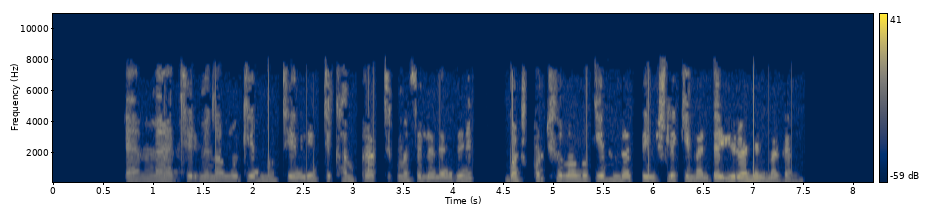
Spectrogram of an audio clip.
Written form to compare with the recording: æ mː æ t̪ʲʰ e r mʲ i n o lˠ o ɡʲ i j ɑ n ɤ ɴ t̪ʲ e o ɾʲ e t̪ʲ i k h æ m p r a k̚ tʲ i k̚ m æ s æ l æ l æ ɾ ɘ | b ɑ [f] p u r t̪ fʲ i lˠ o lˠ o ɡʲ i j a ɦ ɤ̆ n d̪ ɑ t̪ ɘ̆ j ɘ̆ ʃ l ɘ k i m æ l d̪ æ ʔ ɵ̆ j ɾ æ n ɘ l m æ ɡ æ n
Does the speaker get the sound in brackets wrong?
yes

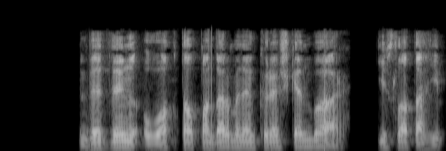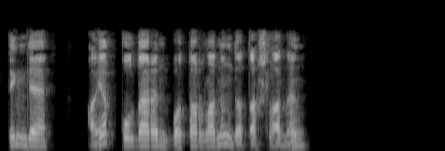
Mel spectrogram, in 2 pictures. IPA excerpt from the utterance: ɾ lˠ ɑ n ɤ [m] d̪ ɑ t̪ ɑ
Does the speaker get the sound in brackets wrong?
yes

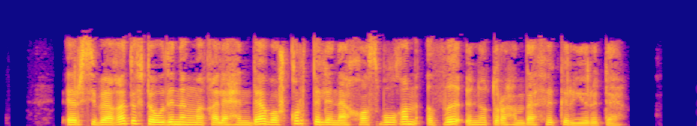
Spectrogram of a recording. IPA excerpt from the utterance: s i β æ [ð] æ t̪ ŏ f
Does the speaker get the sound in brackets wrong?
yes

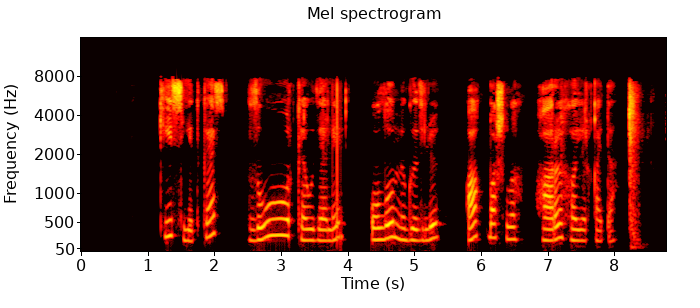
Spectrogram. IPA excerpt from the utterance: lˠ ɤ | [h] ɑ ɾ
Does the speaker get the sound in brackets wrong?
no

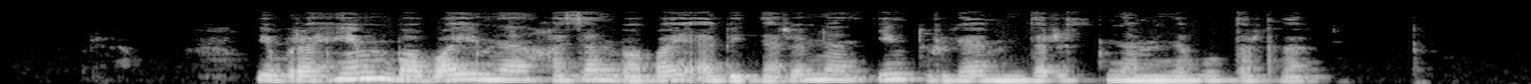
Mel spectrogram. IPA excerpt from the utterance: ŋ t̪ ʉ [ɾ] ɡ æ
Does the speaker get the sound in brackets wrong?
no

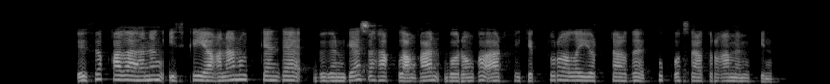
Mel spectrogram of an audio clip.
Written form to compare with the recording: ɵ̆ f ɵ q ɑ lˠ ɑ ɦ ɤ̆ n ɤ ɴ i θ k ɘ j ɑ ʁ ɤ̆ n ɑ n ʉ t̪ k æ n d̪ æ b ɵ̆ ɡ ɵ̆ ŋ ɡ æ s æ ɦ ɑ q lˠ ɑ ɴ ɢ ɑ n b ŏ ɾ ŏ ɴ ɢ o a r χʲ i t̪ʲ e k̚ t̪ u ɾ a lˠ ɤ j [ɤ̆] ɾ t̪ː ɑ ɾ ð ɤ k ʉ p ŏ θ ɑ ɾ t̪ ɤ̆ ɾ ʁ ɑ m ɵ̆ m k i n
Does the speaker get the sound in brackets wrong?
yes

